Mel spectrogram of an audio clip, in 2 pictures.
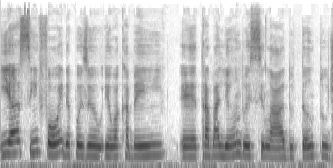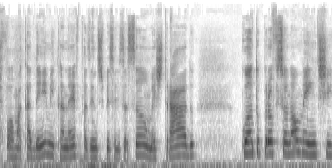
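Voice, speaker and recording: A woman with a Pará accent speaks at a fairly high pitch with fairly even intonation. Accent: northern Brazilian (Pará) accent, noticeable. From northern Brazil (Belém, Pará). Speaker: entrepreneurship program manager. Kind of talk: podcast interview.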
